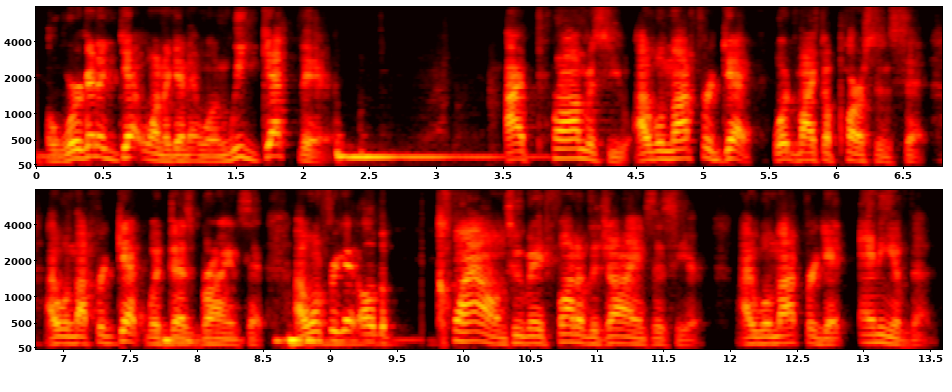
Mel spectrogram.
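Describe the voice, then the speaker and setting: A man co-hosting a fan sports podcast, giving an impassioned, profane rant that builds into angry shouting. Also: mid-range voice, lively intonation, normal speed, husky. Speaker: podcast co-host.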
